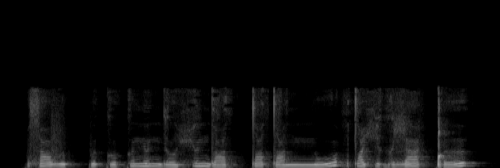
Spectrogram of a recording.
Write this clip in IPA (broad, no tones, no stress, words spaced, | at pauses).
sɑvʏpːʏkɵ kənʏndɵ çɵndɑ tːutˤɘ nːu | tˤɑçɛɡɘɮa ǃɘ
